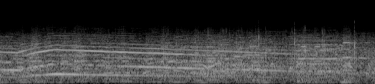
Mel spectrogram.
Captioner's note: sirens blaring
